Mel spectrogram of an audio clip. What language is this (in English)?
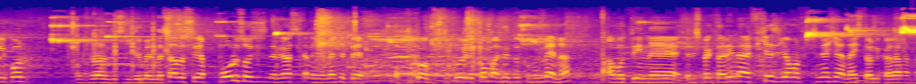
Greek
